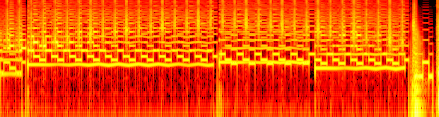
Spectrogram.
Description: There is no code.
